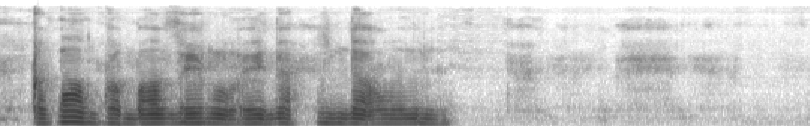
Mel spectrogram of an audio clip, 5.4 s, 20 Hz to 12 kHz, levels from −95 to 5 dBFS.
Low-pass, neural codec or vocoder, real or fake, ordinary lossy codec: 9.9 kHz; autoencoder, 22.05 kHz, a latent of 192 numbers a frame, VITS, trained on one speaker; fake; Opus, 32 kbps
